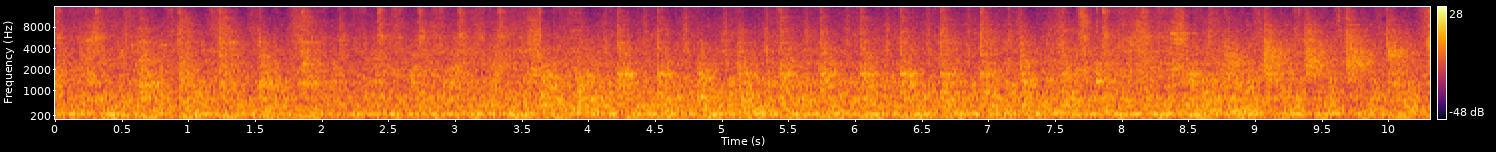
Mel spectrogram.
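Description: Forging hammer pounding a red-hot steel block with rapid, evenly repeated blows, over a steady machine hum.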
